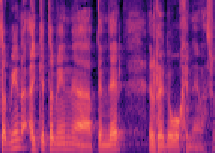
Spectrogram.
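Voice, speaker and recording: With a dark, mellow tone, a man talks at a moderate pace and a fairly low pitch with ordinary pitch variation. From Mexico, Huasteca region (Tamaulipas). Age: 60s. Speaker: law professor and lawyer. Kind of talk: interview conversation.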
